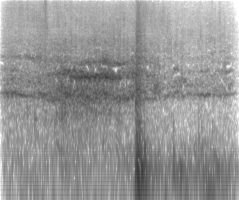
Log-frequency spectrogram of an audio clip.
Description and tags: Sideswipe sound cue created by combining tire screeching and collision effects.
bang, carcrash, collision, crash, metal, sideswipe, vehicle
